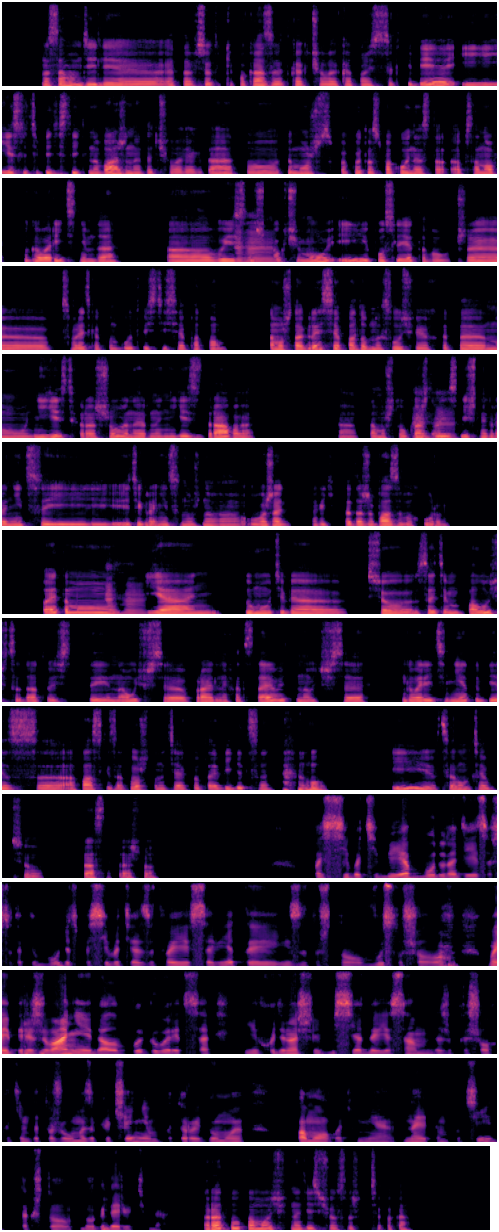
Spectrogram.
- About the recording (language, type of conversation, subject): Russian, advice, Как научиться говорить «нет», сохраняя отношения и личные границы в группе?
- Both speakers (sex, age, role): male, 20-24, advisor; male, 30-34, user
- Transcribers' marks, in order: other background noise; chuckle; chuckle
